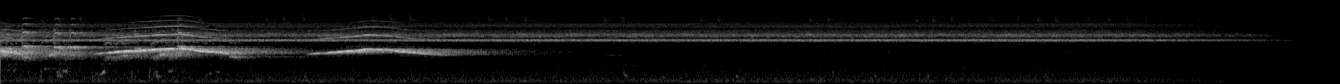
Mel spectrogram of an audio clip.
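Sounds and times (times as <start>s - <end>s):
Bush stone-curlew Burhinus grallarius wailing call: 0.0s - 4.7s.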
